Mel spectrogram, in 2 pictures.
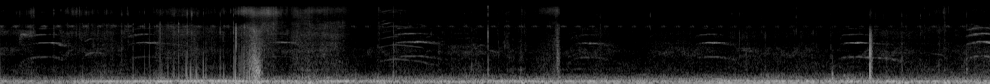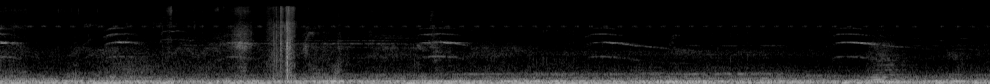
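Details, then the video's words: Kittens left alone call as the mother cat comes back: many short, arched, high meows repeated every second or so, some overlapping, over a loud continuous low rumble. "Alone Kittens Gone Crazy When Mother Cat Came Back"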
